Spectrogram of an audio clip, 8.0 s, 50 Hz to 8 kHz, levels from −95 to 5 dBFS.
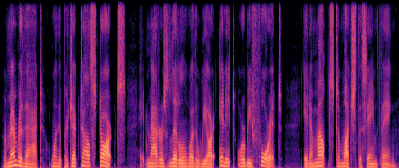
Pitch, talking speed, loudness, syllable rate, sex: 150 Hz, 180 wpm, -20 LUFS, 5.2 syllables/s, female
